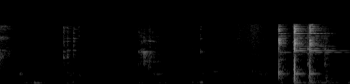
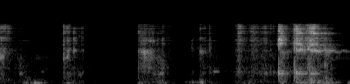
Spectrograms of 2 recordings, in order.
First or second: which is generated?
second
